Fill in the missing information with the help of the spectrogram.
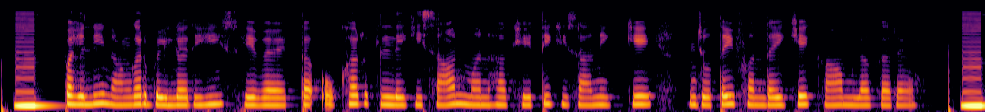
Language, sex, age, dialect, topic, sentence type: Chhattisgarhi, female, 18-24, Western/Budati/Khatahi, agriculture, statement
